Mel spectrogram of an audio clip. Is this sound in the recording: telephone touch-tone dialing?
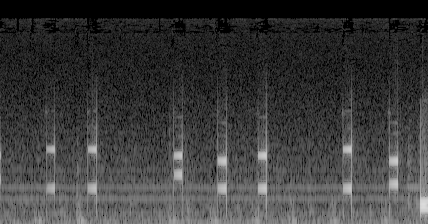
yes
